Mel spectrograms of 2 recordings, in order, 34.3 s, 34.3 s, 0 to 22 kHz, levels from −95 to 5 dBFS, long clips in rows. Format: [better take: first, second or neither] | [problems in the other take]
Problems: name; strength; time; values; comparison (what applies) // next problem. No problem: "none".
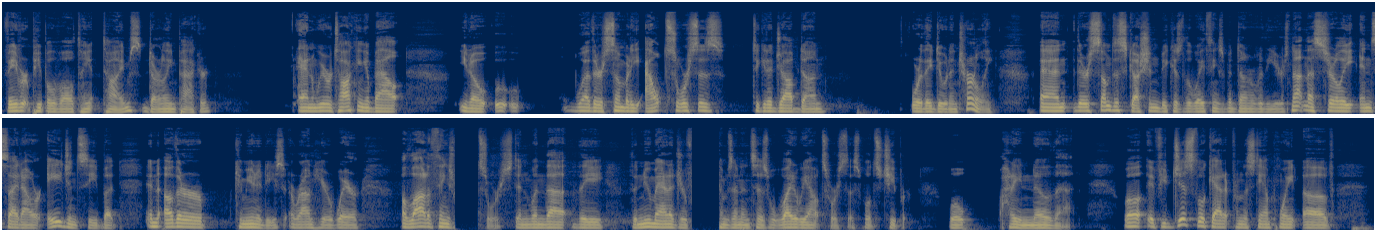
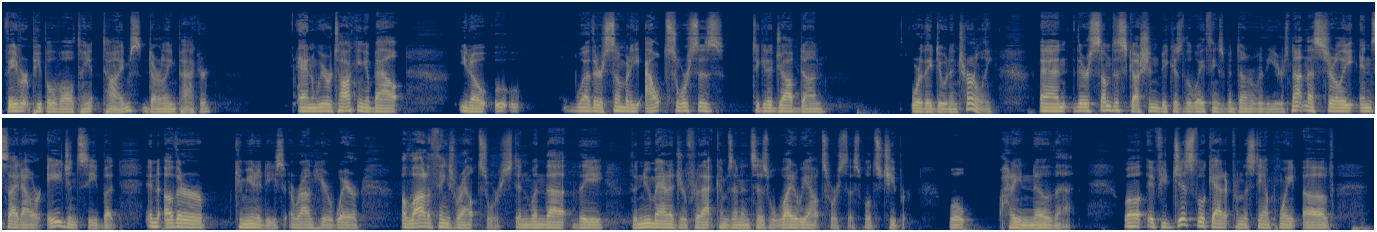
second | audio cutting out; at 23 s and at 26 s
